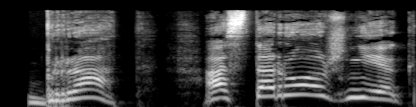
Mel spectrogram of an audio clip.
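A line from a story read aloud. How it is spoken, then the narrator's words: Shouted. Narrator (Russian): крикнула Маргарита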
